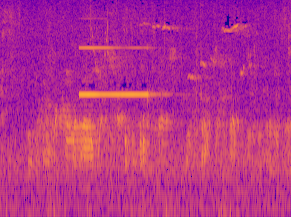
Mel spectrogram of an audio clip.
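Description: Distant voices, with a single steady high-pitched tone lasting about a second, starting a little after one second in.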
